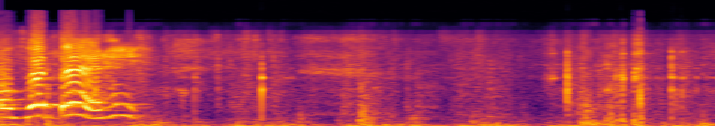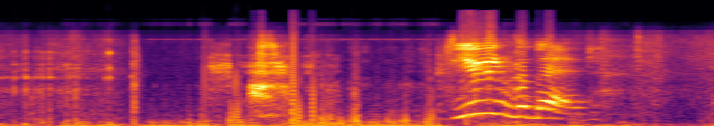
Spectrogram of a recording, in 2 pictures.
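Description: A hand bumps and rubs against a microphone.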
